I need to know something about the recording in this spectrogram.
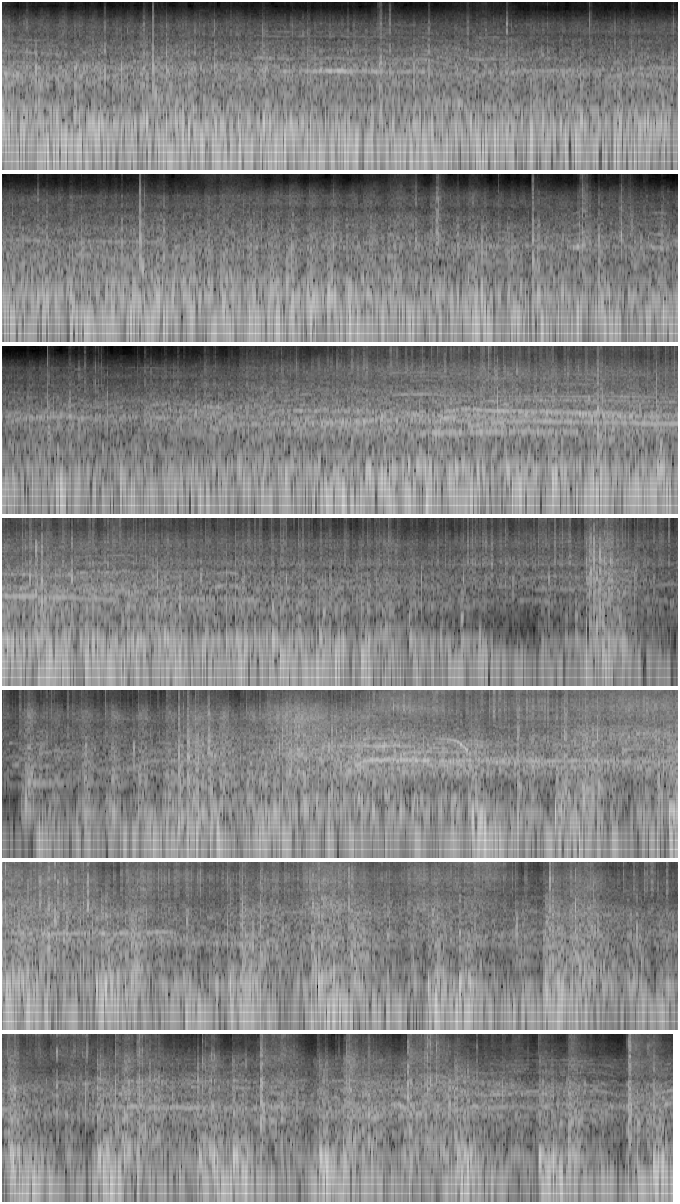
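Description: A large crowd cheering and shouting over music. From a little past halfway, fireworks go off in rapid, irregular pops and crackles as a pyrotechnic spark fountain fires.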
